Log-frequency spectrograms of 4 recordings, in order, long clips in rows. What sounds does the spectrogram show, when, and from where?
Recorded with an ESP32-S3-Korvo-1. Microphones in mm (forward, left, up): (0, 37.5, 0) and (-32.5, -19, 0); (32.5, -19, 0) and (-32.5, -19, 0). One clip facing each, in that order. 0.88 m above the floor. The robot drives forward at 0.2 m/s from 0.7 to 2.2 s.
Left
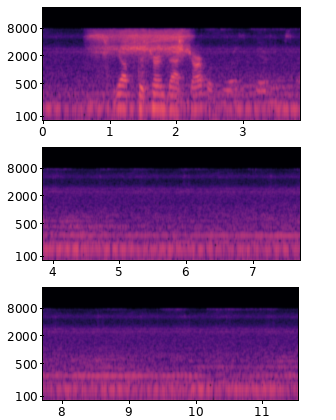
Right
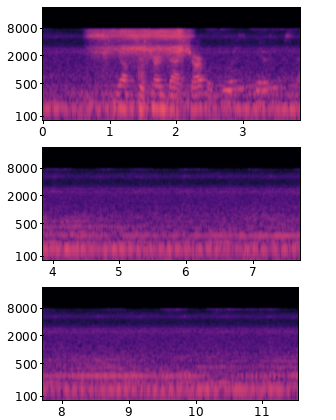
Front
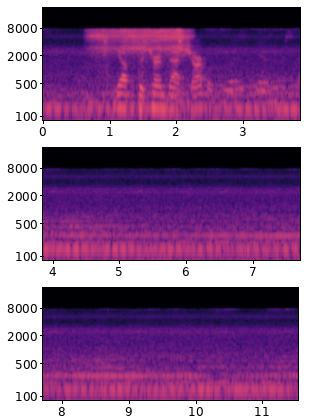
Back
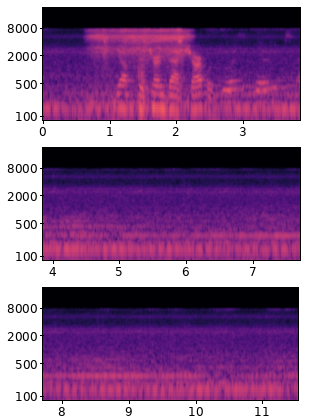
1.1 s a woman speaking: 55° left, 0.6 m; by 2.7 s 125° left, 0.6 m
2.7 s a woman speaking: 175° right, 3 m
